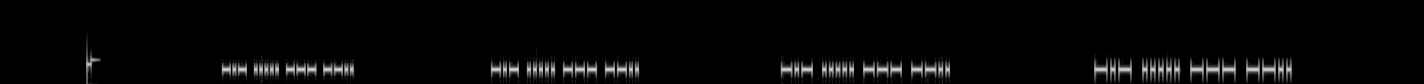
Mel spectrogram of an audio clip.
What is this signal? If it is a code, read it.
Morse code, heard as a keyed tone, about 37 wpm, 700 Hz. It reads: K5OZ K5OZ K5OZ K5OZ
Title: Speed Racing - USA 1x2 Call Signs 30wpm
